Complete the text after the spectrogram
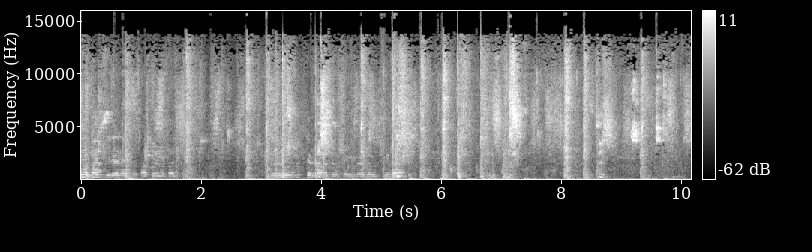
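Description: Feet shuffle and squeak on a padded floor.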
